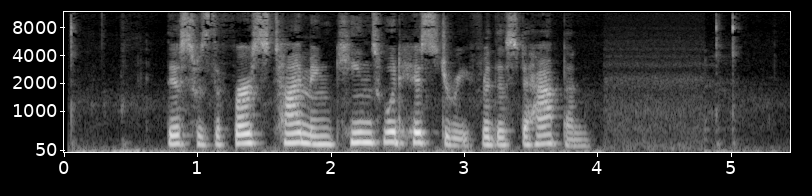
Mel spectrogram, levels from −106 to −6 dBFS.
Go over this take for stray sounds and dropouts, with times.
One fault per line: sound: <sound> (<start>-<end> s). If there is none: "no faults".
no faults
